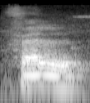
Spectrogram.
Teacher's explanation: the tip and the front of the tongue is against the alveolar ridge, or rather the roof of the mouth, air escaping through the sides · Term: lateral sounds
